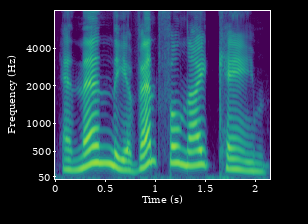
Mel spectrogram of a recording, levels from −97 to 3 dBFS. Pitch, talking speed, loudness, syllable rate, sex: 220 Hz, 165 wpm, -18 LUFS, 4.1 syllables/s, female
